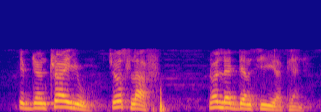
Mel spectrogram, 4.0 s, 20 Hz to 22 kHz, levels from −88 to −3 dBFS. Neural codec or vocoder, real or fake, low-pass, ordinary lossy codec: none; real; 3.6 kHz; none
